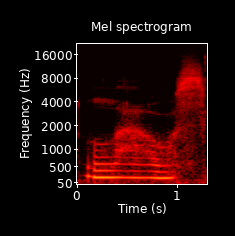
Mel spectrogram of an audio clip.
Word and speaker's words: Laos: geography of Pokeo in Laos. You can see the LA here in LA. Also, just a quick note, because most countries, including this one, pronounces it lao with a silent s at the end.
